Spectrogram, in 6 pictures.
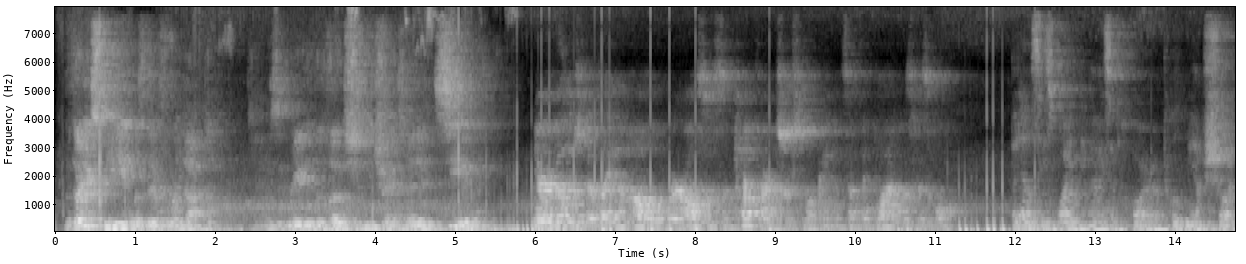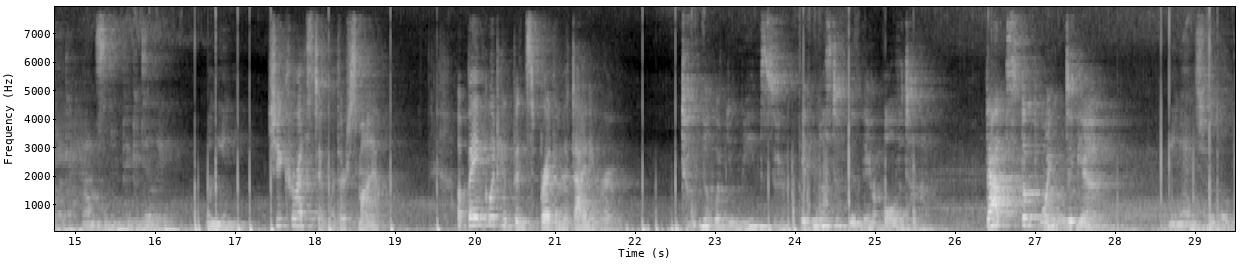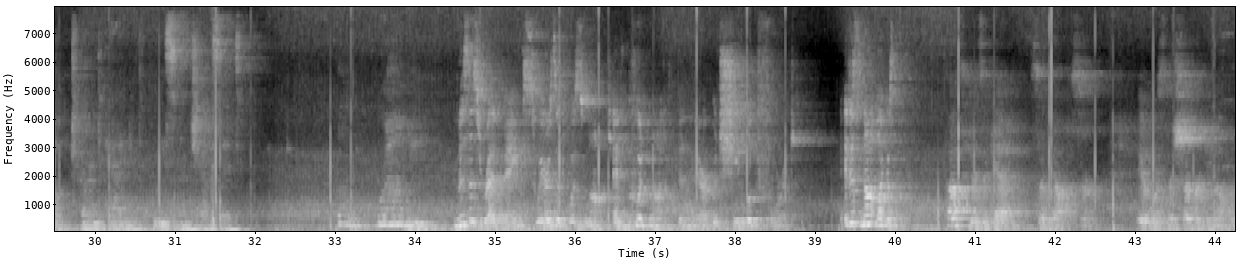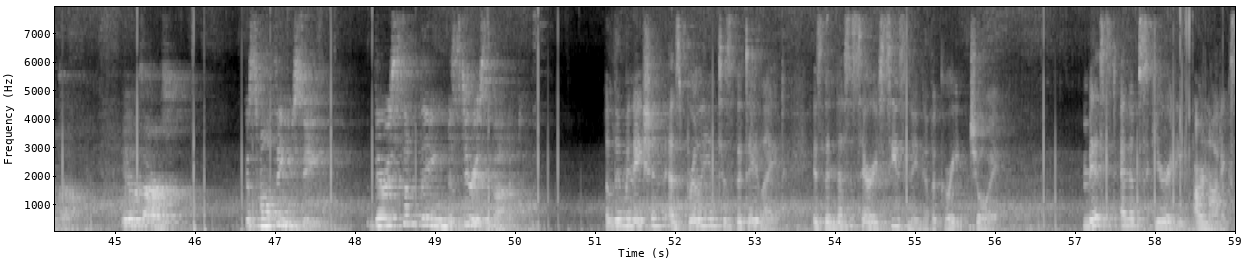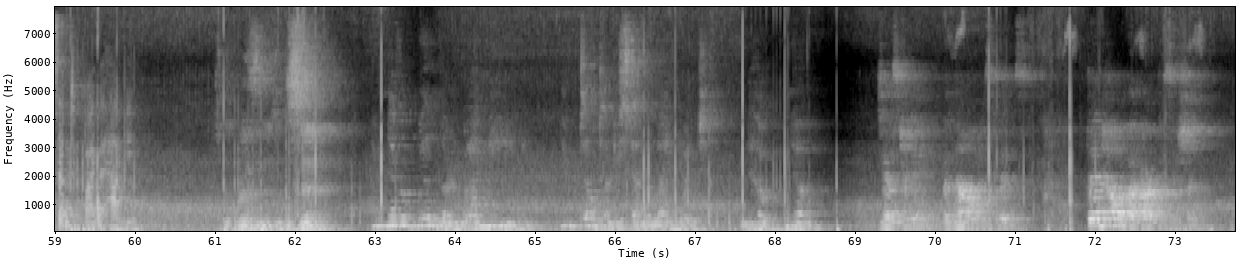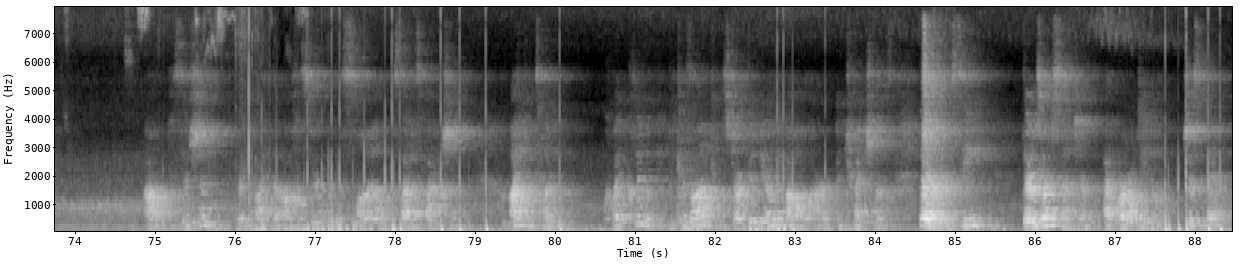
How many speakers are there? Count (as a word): five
